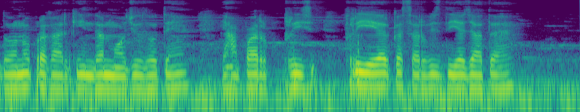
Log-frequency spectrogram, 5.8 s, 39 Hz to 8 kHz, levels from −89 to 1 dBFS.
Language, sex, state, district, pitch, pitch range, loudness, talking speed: Hindi, male, Chhattisgarh, Raipur, 115 Hz, 110-120 Hz, -17 LUFS, 165 wpm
